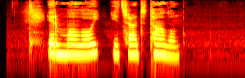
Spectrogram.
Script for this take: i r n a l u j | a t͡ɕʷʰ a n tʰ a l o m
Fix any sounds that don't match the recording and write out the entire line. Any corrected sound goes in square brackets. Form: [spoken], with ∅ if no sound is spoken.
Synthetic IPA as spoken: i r [m] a l [o] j | [i] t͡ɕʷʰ a [d] tʰ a l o [n]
